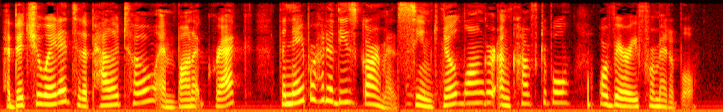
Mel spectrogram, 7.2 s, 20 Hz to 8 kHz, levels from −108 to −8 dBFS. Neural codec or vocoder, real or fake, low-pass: none; real; 7.2 kHz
